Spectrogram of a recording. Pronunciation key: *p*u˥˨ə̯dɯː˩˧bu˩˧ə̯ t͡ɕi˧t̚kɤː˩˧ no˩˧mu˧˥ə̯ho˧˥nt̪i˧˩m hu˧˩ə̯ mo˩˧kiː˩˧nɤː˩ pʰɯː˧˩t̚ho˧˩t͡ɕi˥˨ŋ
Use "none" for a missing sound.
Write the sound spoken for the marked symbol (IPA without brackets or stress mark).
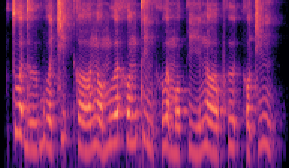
t̪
